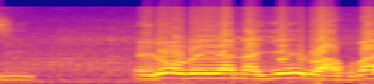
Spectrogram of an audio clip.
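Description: A man's voice speaking: a pause of just under a second with only faint background noise, then his speech resumes about a second in.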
